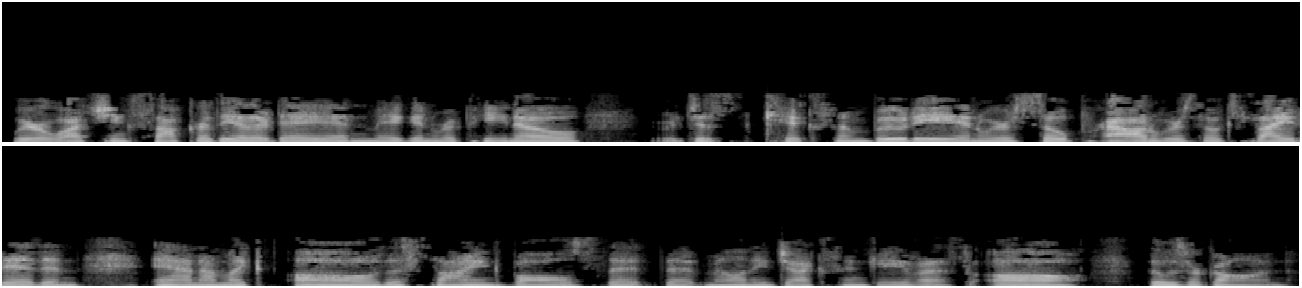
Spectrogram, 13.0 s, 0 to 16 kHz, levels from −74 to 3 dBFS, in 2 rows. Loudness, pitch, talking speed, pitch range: -23 LUFS, 175 Hz, 190 wpm, 165-190 Hz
